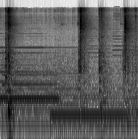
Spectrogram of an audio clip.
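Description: Four sharp typewriter key strikes land at an unhurried, uneven pace, each a crisp clack against paper, while a low steady hum runs underneath. No one speaks.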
